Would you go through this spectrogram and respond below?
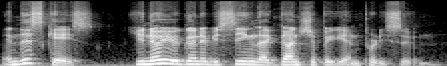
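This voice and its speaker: Male game developer, high and gravelly, reading prepared commentary. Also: fairly quick.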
